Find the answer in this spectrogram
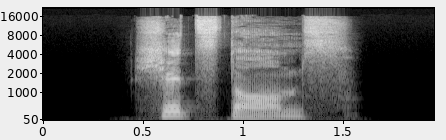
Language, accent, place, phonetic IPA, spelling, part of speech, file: German, Germany, Berlin, [ˈʃɪtstoːɐ̯ms], Shitstorms, noun, De-Shitstorms.ogg
- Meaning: 1. genitive singular of Shitstorm 2. plural of Shitstorm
